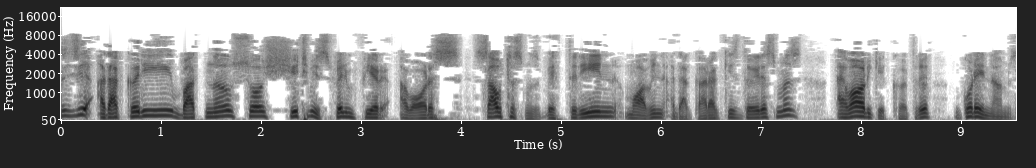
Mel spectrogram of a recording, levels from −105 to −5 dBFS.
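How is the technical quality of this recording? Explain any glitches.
The technical quality is poor. The speech carries a layered coding damage from start to finish.

Transcoding between lossy codecs runs through the whole clip. Nothing is present above 8.4 kHz, so the speech sounds dull and boxed in. On top of that, the artefacts of the different codecs are heard together. This likely comes from audio passed through several lossy codecs in turn. The mix fits low-rate MP3 and WMA stages followed by AAC. Each later encoder kept the earlier damage and added its own, and the lowest cut-off stayed.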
